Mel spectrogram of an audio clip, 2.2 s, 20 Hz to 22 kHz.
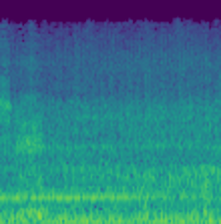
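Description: Early Citroën 2CV's air-cooled flat-twin engine idling steadily, with a constant low rumble.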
